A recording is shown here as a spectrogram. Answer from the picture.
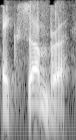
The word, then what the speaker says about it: Exumbra: But the magazine was called Exumbra, spelled E-X, one word part, and then U-M-B-R-A, E-X-U-M-B-R-A.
